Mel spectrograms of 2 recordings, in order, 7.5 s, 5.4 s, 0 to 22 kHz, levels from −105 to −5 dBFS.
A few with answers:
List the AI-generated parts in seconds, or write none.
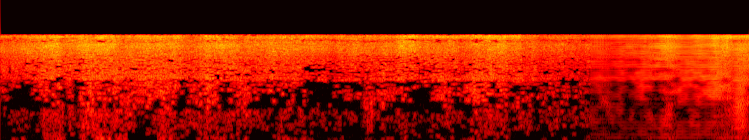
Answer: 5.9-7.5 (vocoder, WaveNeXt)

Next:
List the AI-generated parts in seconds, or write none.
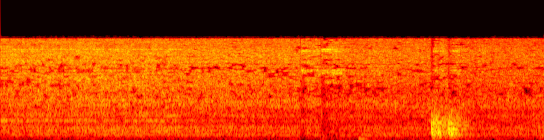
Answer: 0.0-1.8 (vocoder, WaveNeXt)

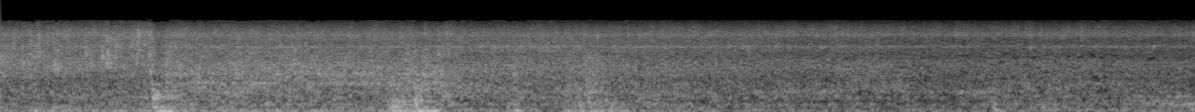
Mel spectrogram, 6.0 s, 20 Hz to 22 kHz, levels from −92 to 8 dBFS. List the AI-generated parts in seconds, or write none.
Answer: 3.2-5.4 (vocoder, WaveNeXt)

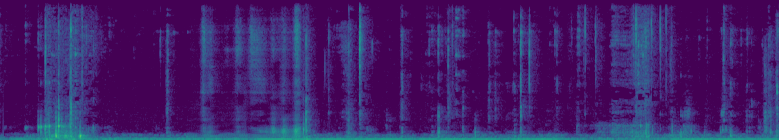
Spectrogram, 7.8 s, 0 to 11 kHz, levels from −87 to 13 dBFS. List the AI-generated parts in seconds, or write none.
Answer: 1.9-3.0 (vocoder, WaveNeXt)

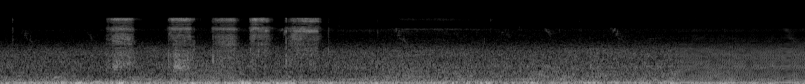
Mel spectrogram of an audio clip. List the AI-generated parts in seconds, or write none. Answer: 6.8-8.1 (vocoder, WaveNeXt)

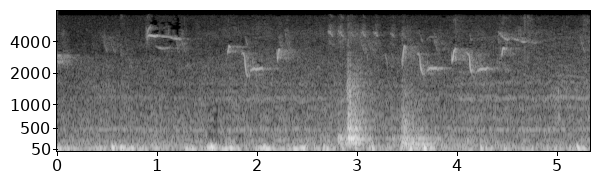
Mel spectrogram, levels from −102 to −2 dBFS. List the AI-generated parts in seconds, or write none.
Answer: none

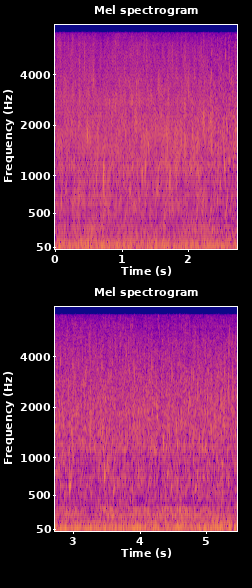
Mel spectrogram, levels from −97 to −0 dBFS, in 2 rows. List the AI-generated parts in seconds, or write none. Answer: 0.0-2.3 (vocoder, WaveNeXt)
